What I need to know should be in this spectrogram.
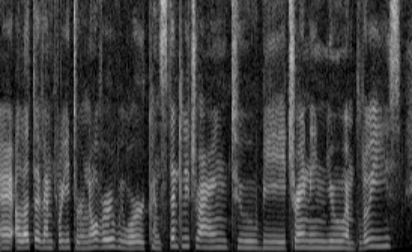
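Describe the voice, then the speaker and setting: A woman at a medium pitch with a Quebec accent, monotone, flat intonation, a moderate pace and hardly any pauses. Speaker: swine production consultant. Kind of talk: conference presentation.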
